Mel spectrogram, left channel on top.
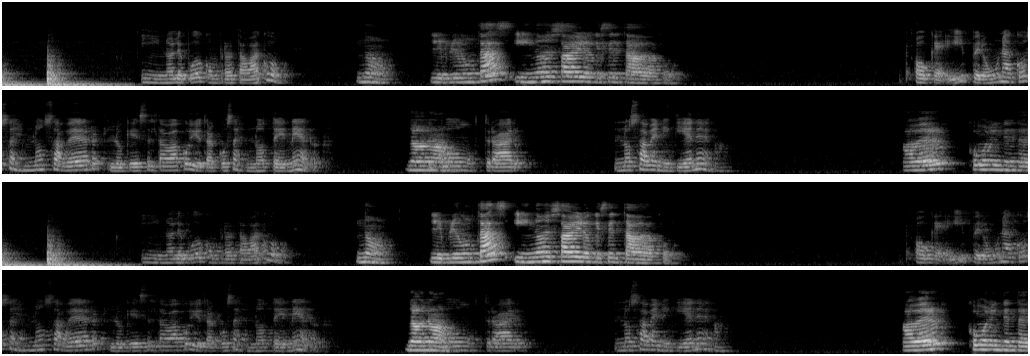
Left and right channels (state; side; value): normal; both; correlation 0.78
